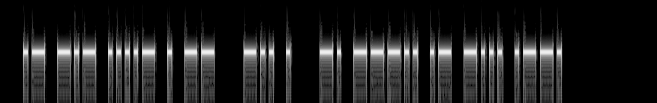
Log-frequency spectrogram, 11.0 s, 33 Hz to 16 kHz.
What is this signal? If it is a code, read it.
Morse code, heard as a keyed tone, about 17 wpm, 700 Hz. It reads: AK4EM DE N8ABP
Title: USA Callsign DE Callsign - 5 Characters - 17wpm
